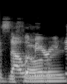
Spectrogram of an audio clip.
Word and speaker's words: Ysalamiri: Ysalamiri. There you go. Ysalamiri skin underwear. Except don't the Ysalamiri have to be alive for it to work? – Ysalamiri.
